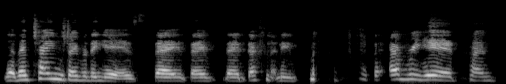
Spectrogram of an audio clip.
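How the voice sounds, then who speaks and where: A woman's voice: lowish voice, animated, moderate pace, no room sound, rough recording. A young woman with a West London accent, a guest chatting expressively and laughing often. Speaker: guest, workplace culture consultant. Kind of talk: casual interview chat.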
